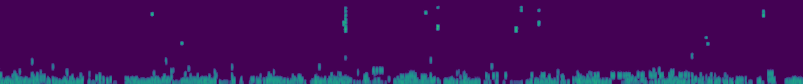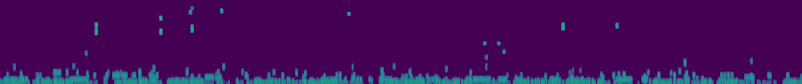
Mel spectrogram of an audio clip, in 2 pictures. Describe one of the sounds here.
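Electric guitars play loudly through amplifiers in a live room.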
